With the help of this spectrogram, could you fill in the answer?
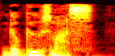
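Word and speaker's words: gogousmas (γογγυσμός): And it's pronounced gogousmas, gogousmas.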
